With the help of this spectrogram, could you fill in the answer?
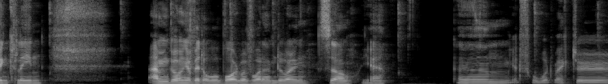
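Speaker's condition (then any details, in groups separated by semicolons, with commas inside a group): No condition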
